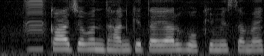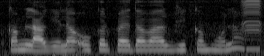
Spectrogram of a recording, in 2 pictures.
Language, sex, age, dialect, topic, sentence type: Bhojpuri, female, 18-24, Western, agriculture, question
